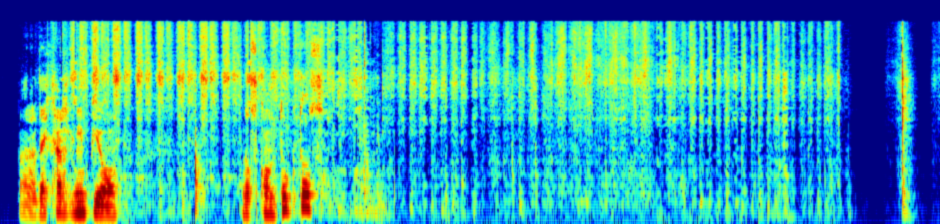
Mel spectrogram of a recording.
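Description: A stiff brush scrubs against a circuit board.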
